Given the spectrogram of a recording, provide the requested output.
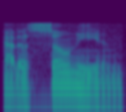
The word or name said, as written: Addisonian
